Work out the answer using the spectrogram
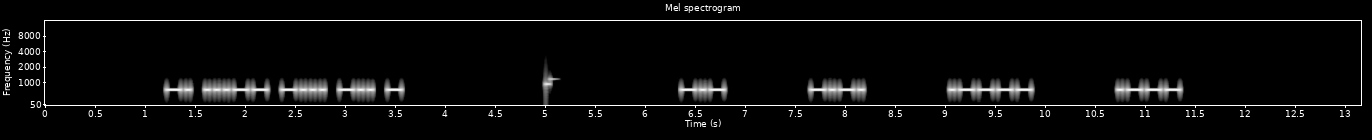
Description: Morse code, heard as a keyed tone, about 25 wpm, spaced as for 14 wpm, 700 Hz. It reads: N3BDT KC1J
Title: USA Call Signs - 6x Character Spacing - 25wpm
